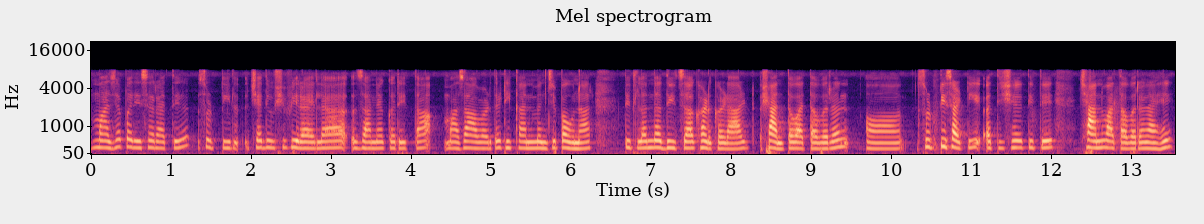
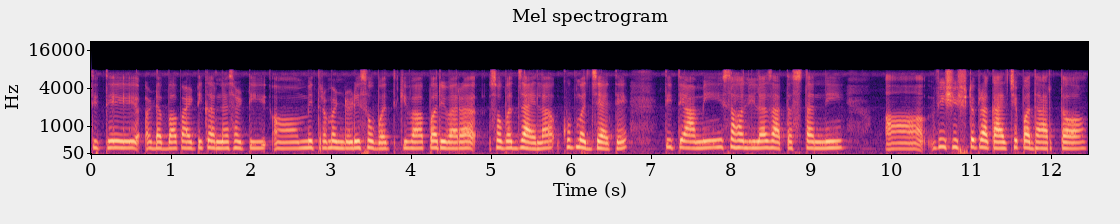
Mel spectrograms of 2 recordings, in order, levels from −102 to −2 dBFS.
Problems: none marked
